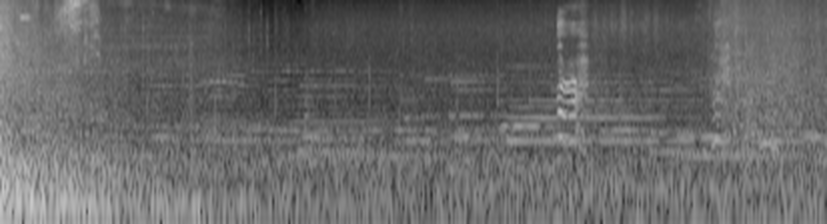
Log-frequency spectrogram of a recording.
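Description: A Bombarda spell from Hogwarts Legacy detonates with a heavy boom and a rain-like crackle of debris, then settles into a lingering ambient wash broken by a few smaller bursts.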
